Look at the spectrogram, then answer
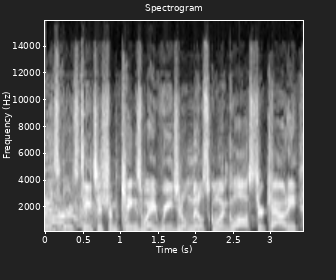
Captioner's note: cheers and applause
